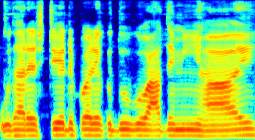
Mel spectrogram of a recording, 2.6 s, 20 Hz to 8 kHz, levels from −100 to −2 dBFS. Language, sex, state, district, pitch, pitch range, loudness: Maithili, male, Bihar, Samastipur, 125 Hz, 120-125 Hz, -18 LUFS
